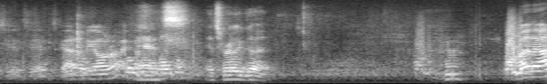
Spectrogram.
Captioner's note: snarling, barking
